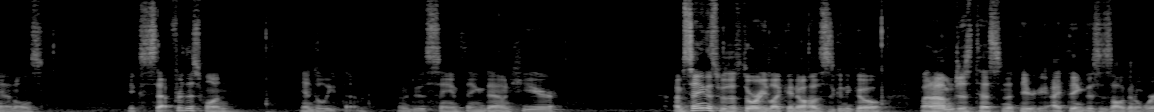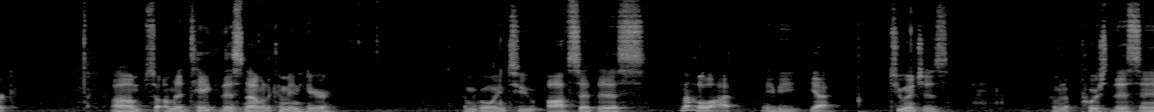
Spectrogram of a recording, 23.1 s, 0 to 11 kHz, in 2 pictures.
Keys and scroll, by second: 2.7 BackSpace, 8.9 BackSpace, 16.6 f, 20.2 2, 20.7 Return.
